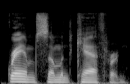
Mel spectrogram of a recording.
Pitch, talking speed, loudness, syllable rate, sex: 100 Hz, 140 wpm, -19 LUFS, 7.8 syllables/s, male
